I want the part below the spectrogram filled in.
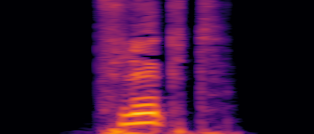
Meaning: inflection of pflücken: 1. third-person singular present 2. second-person plural present 3. plural imperative
- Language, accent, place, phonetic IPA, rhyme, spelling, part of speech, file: German, Germany, Berlin, [p͡flʏkt], -ʏkt, pflückt, verb, De-pflückt.ogg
